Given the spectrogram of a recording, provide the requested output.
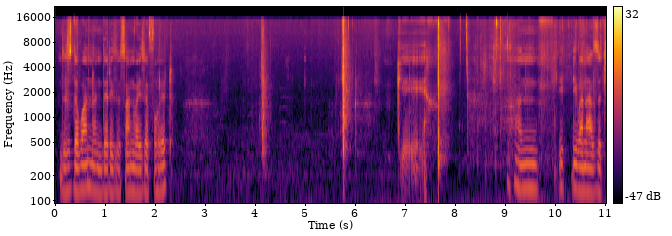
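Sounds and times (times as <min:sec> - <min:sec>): sharp plastic snap: 0:05.6 - 0:06.0.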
